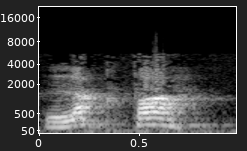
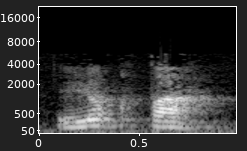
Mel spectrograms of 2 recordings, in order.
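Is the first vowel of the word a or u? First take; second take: a; u. First: The first vowel is an open a sound. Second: The first vowel is a rounded u sound. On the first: "Le premier c'est laqta bi fath al-lam" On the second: "le quatrième c'est luqta qui est bi dhammi al-lam"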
